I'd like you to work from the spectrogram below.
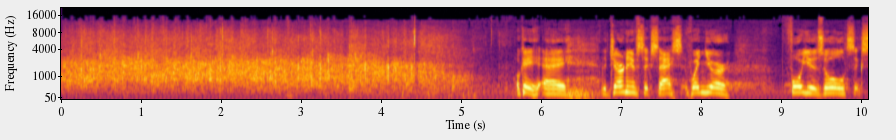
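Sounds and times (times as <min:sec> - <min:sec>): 
large audience applauding: 0:00.0 - 0:05.1
speech: 0:05.7 - 0:10.0.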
